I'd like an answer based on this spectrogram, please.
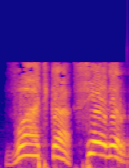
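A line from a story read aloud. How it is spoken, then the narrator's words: Shout. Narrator (Russian): закричал Сергей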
